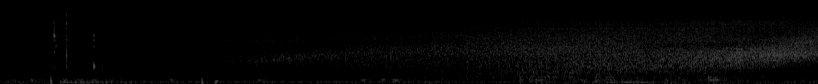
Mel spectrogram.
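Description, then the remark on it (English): A few sharp clicks at the start give way to a steady fizzing hiss of zero sugar soda being poured, growing gradually louder and brighter over several seconds, with no talking. “We definitely got that Diet Coke fizz that takes forever to pour on an airplane.”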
